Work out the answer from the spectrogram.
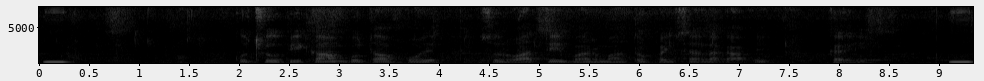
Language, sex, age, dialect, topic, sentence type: Chhattisgarhi, male, 41-45, Central, banking, statement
